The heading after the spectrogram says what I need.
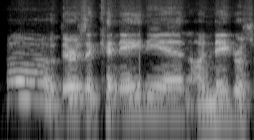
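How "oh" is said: ordinary talk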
